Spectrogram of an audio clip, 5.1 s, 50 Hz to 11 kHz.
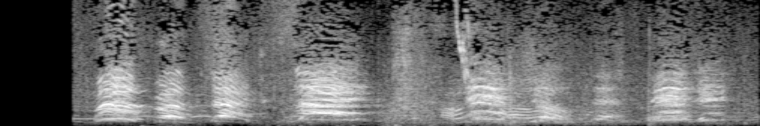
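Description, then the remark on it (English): A high school football crowd in Herkimer, a small town of about 8,000 in New York, cheers for the Magicians team, chanting in loud, rhythmic bursts, many voices shouting together in a steady cadence with brief swells between calls. “On most weekends for nearly a century, cheers like these have been heard in Herkimer, a small town of about 8,000, where the high school football team has been a source of pride for the community.”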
